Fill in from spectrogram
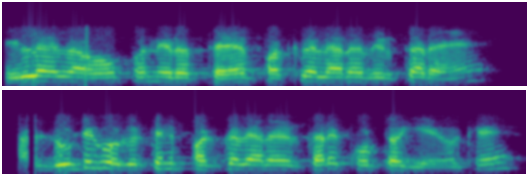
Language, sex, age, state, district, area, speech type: Kannada, male, 60+, Karnataka, Shimoga, urban, conversation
